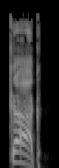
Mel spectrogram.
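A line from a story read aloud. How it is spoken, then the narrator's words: Screaming. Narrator (Russian): завопил Скьёльд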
